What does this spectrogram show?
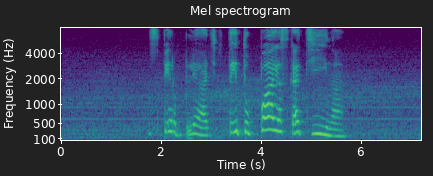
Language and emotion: Russian, angry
